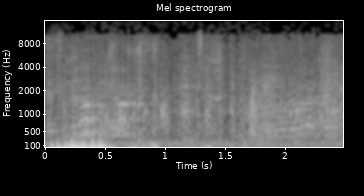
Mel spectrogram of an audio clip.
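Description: Quick heavy footfalls on a platform, like a man running in place, carried as low thumps through a lapel microphone. They bunch in the first half second, with a couple of softer ones just after the middle, and faint voices underneath.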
